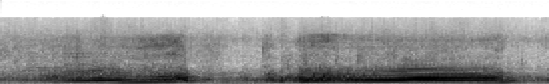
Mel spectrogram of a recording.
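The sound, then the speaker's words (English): The engine of a streamlined car, the Black Beauty, revs in two low, rumbling surges with a brief dip between them, its tone rising and wavering as it runs. No voices. “Cato was waiting for him, sitting at the wheel of the streamlined Black Beauty.”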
